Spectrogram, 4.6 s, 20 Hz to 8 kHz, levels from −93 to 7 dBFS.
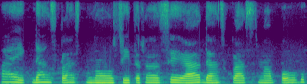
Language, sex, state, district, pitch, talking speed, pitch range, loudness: Gujarati, female, Gujarat, Gandhinagar, 210 Hz, 155 wpm, 205-220 Hz, -17 LUFS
